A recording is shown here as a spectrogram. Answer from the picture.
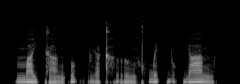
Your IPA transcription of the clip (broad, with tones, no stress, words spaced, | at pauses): ma˧jka˩˦nʔu˥˩k̚ pi˨˩a̯kʰru˩˦nkʰwe˦˥k̚ ju˦˥k̚ja˥˩n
